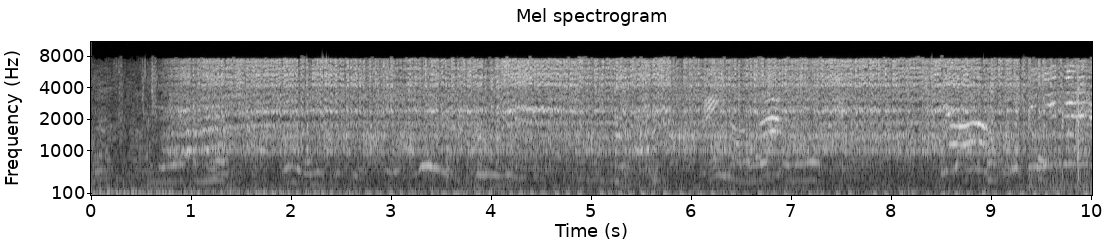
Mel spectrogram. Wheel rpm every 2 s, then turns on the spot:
90, 160, 160, 160, 160.
none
